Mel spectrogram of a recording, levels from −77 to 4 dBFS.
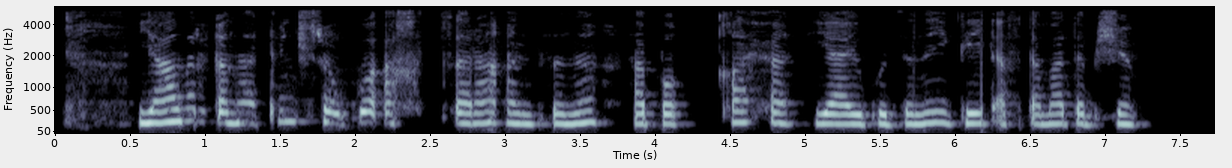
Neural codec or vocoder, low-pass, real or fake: codec, 16 kHz, 16 kbps, FreqCodec, larger model; 5.4 kHz; fake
